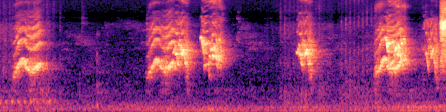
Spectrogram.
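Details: Budgerigars in a home aviary chattering in short, scratchy bursts of high warbling notes, about five bright, raspy phrases spaced roughly a second apart.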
